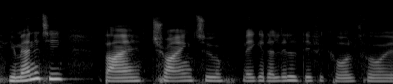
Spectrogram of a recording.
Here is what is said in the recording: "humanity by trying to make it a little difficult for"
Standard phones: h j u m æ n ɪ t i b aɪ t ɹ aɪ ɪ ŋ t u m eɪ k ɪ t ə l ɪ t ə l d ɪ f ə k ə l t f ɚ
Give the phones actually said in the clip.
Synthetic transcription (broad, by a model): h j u m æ n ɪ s i b aɪ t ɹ aɪ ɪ ŋ s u m eɪ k ɪ t ə l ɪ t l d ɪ f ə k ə l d f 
